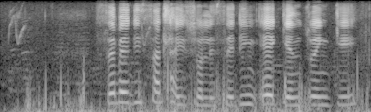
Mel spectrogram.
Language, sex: Southern Sotho, female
